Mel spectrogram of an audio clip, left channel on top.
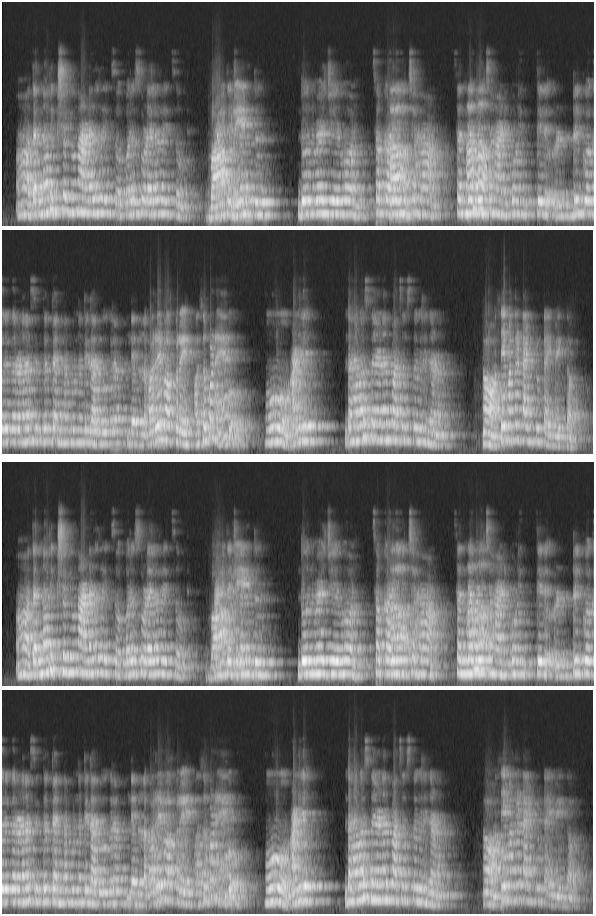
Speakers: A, on the right; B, on the left.
A: हा त्यांना रिक्षा घेऊन आणायला जायचं परत सोडायला जायचं
B: बाप
A: आणि त्याच्या
B: रे
A: त्यांना द दोन वेळ जेवण सकाळी
B: हा हा
A: चहा संध्याकाळी
B: हा हा
A: चहा आण ते ड्रिंक वगैरे करणार असेतील तर त्यांना पूर्ण ते दारू वगैरे द्यायला लागते
B: अरे बापरे असं पण आहे
A: हो हो आणि ते दहा वाजता येणार पाच वाजता घरी जाणार
B: हा ते मात्र टाइम टू टाइम एकदम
